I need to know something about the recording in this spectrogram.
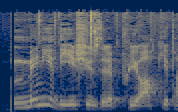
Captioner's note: speaking French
